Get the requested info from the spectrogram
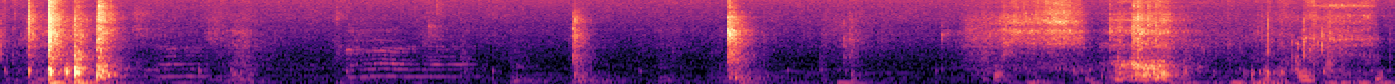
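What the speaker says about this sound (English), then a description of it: "Hold on, I gotta close the door." A door is shut indoors during a casual talk show, with a few sharp knocks and thumps spread through the stretch, some speech and shuffling in between, fairly quiet overall.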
